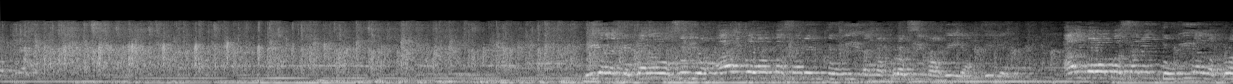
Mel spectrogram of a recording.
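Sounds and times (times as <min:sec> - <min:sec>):
audience applause: 0:00.0 - 0:11.7
speech: 0:09.3 - 0:12.3.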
